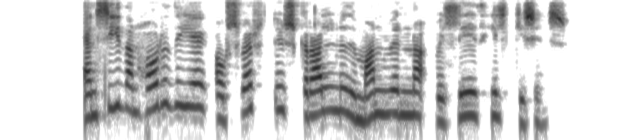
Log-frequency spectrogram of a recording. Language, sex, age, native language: Icelandic, female, 20-29, Icelandic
